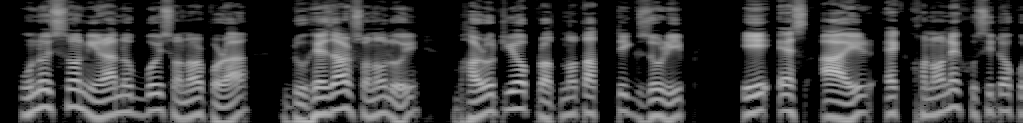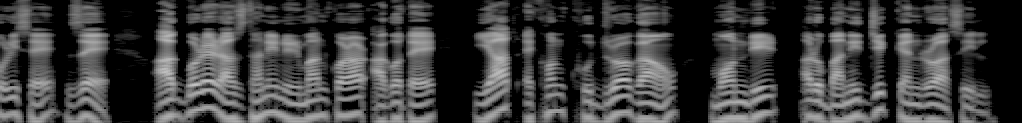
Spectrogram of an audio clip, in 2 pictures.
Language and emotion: Assamese, neutral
